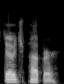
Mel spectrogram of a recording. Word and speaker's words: Doge Pupper: Doge PPR is not how you'd say it. I agree with you. It's Doge Pupper.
